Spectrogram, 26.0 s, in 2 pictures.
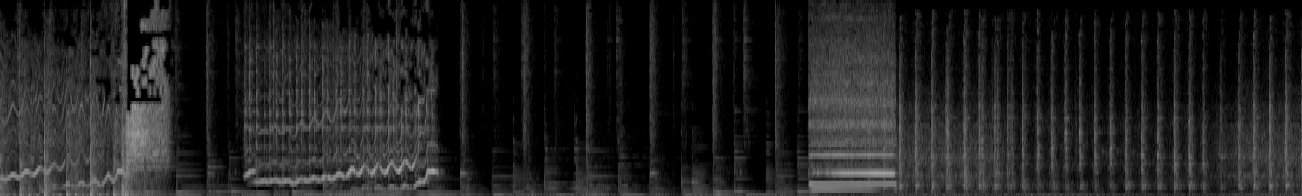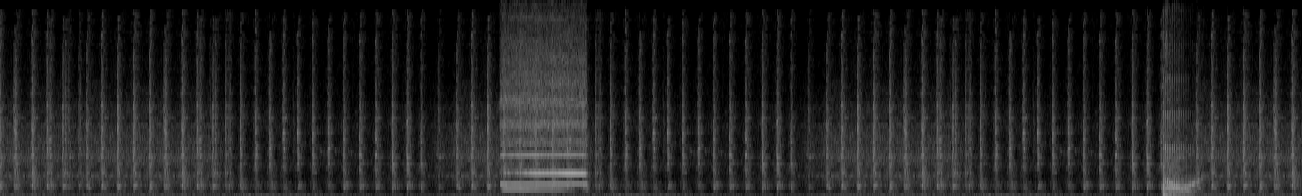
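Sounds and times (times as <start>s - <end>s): diesel engine chugging: 0.0s - 1.6s, 2.4s - 5.2s, 8.0s - 26.0s
loud horn honk: 8.1s - 9.0s, 18.0s - 18.9s.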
